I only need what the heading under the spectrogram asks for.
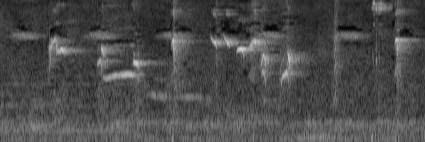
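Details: Yellow-headed leafbird, intensely singing for green leafbird tutoring, delivers short whistled slurs and sharp chirps in quick clusters, some notes sliding downward, over a quiet hum.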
